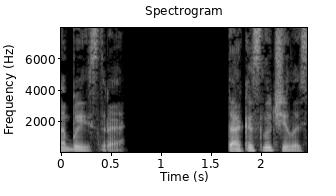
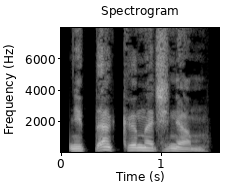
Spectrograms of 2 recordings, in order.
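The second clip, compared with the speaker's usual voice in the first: slow deliberate; 5 semitones higher, much slower than usual. Acted. Count starts the game slowly.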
